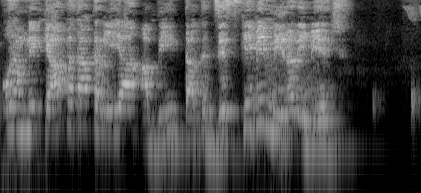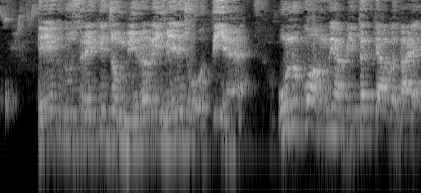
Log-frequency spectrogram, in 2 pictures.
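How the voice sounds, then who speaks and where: A man's voice: fairly high pitch, fairly bright tone. A man teaching a chemistry class, who keeps asking rhetorical questions, answers them himself and calls his students "beta". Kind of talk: classroom lecture. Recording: very echoey room, mic far off.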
